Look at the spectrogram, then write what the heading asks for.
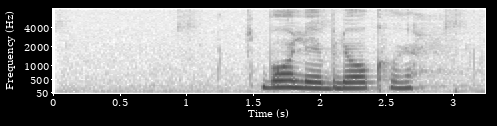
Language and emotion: Russian, sad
